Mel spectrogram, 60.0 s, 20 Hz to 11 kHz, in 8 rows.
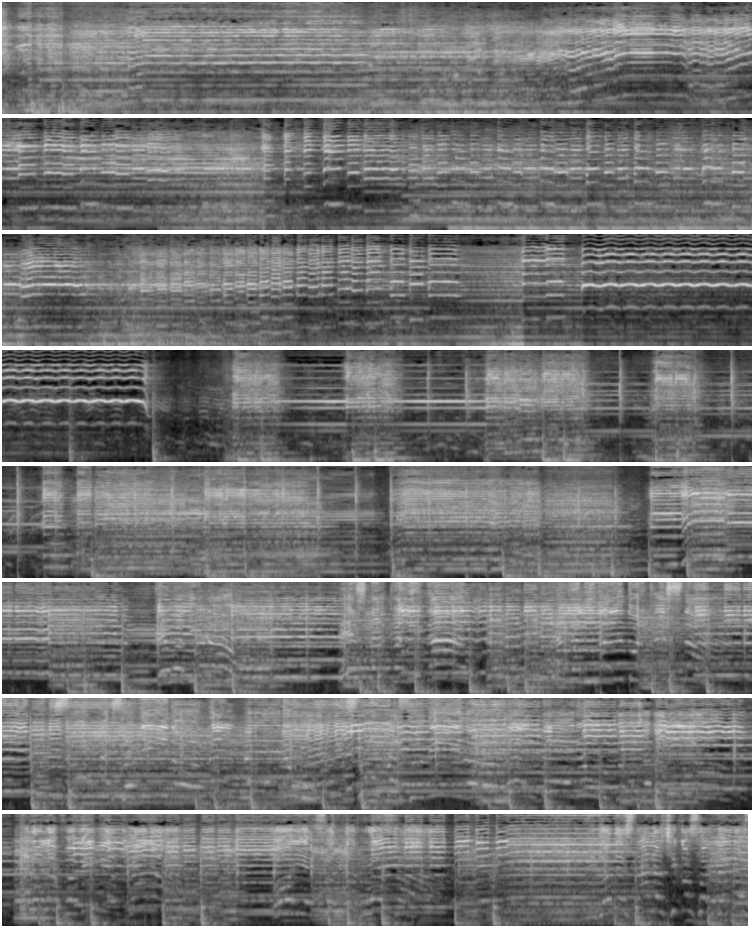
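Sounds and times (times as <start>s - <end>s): steady bass: 0.0s - 7.3s
saxophones with heavy vibrato: 0.0s - 23.3s, 24.7s - 59.9s
live fiesta band music: 0.0s - 59.9s.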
